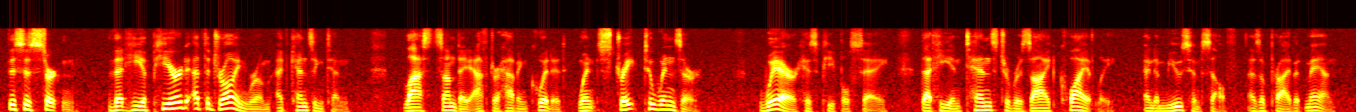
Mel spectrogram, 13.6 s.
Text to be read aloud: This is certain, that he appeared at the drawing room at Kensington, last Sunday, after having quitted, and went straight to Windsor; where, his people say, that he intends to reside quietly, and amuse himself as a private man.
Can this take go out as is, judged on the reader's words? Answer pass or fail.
fail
